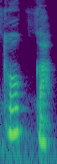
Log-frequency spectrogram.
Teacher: Toqqa sözündə birinci q keçir olur k, ikinci q isə olduğu kimi qalır.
